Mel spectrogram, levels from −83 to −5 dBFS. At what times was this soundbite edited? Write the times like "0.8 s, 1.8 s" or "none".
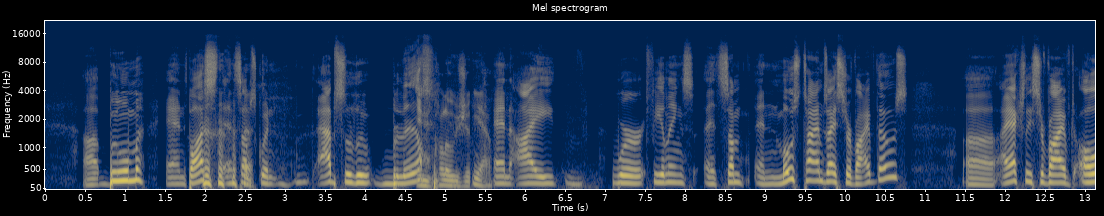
1.8 s, 5.3 s, 7.1 s, 7.5 s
